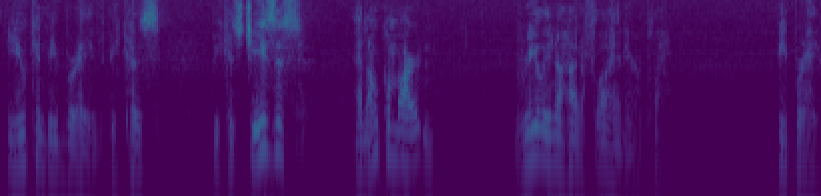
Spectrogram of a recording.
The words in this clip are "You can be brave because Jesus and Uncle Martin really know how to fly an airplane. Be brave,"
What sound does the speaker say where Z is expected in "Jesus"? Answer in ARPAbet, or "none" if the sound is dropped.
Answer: Z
